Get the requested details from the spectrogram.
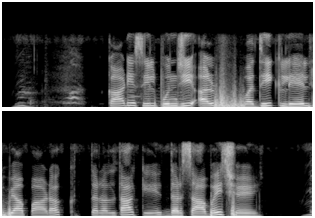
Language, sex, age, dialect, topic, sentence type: Maithili, female, 18-24, Eastern / Thethi, banking, statement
